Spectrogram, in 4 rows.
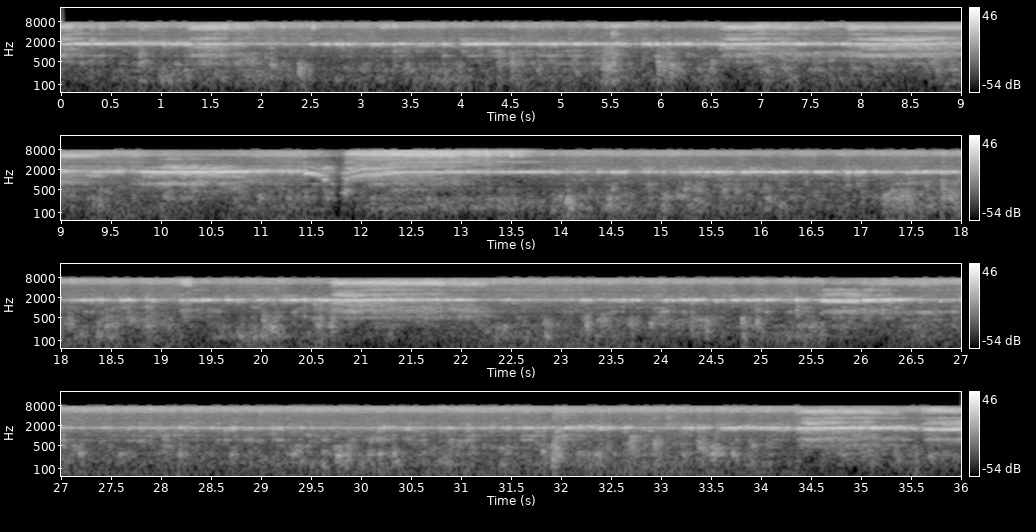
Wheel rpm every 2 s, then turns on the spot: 230, 230, 230, 230, 220, 210, 190, 230, 230, 230, 230, 230, 230, 230, 230, 230, 230, 230.
none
